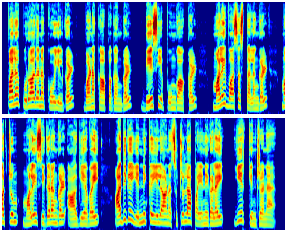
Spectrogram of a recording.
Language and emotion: Tamil, neutral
